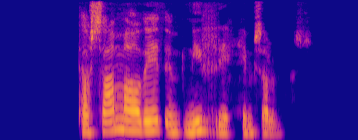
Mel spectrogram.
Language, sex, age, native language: Icelandic, female, 40-49, Icelandic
